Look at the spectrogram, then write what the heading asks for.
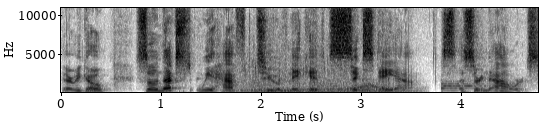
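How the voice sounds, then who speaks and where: A man speaks with a fairly high pitch and very wide pitch swings. Noticeable background noise runs underneath. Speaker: speedrunner. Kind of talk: live commentary. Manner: fast.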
